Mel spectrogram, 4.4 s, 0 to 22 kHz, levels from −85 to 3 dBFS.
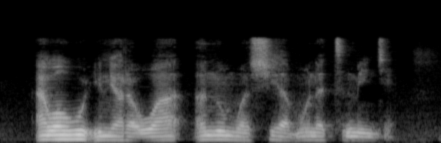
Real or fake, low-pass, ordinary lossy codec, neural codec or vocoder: fake; 7.2 kHz; MP3, 64 kbps; codec, 16 kHz, 0.5 kbps, X-Codec, WavLM features, trained on Multilingual LibriSpeech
